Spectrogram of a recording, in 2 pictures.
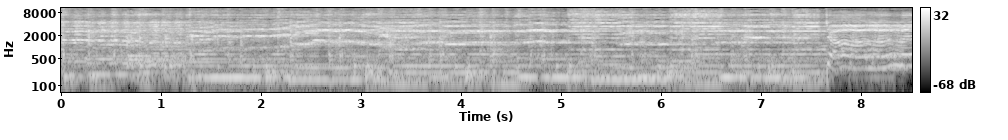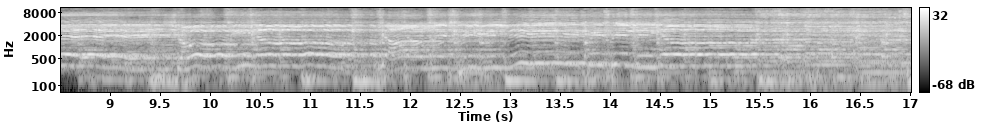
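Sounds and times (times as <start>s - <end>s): instrumental backing music: 0.0s - 17.0s
man singing into microphone: 7.6s - 17.0s.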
